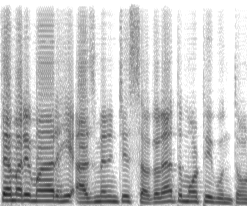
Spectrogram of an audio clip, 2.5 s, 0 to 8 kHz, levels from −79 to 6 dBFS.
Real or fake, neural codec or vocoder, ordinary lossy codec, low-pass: fake; codec, 16 kHz, 0.7 kbps, FocalCodec; none; none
